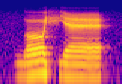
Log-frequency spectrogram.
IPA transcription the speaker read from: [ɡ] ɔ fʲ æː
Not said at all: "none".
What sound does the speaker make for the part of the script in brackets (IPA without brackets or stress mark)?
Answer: ɡ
